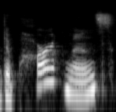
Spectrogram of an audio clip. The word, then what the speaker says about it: departments: In the word departments, she slightly aspirates the p in the second and stress syllable.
